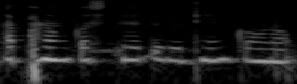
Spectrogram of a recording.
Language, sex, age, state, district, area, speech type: Odia, female, 18-30, Odisha, Nabarangpur, urban, spontaneous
